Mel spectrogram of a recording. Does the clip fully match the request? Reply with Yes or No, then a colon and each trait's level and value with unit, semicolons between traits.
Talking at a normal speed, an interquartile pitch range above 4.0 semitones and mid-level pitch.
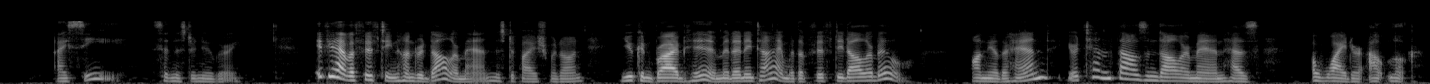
Yes: average, 175 wpm; average, 5.1 semitones; medium, 155 Hz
